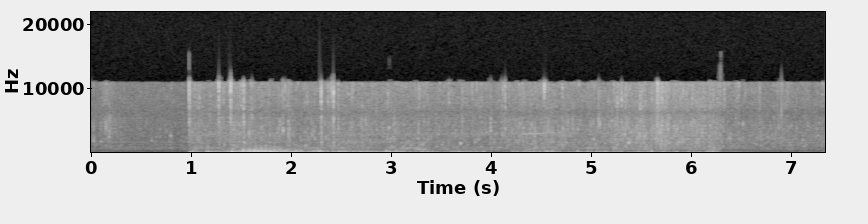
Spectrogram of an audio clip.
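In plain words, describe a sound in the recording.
A small boat motor hums across the water.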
